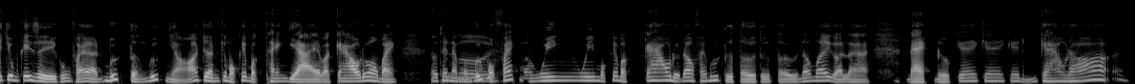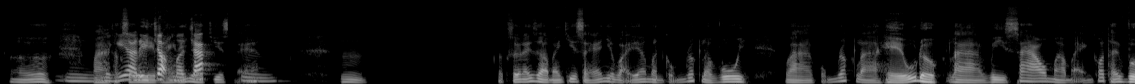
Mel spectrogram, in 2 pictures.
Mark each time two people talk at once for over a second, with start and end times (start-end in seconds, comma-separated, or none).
12.3-13.9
